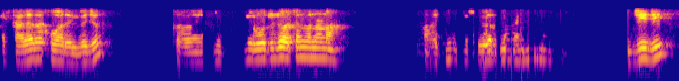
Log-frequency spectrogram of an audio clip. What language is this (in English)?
Sindhi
